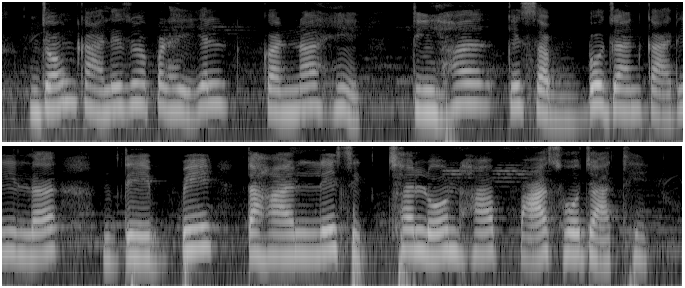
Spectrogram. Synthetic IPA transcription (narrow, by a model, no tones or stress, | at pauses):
d͡ʒɔʊnkaːleːd͡ʒmẽpɐɽ̤əjəl | kɐɾnaɦɛ̃ | t̪iɦãkesɐbod͡ʒaːnkaːɾiləd̪eːbet̪ɐɦãleʃɪkt͡ʃʰaloːnɦãpaːsɦod͡ʒaːt̪ẽː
